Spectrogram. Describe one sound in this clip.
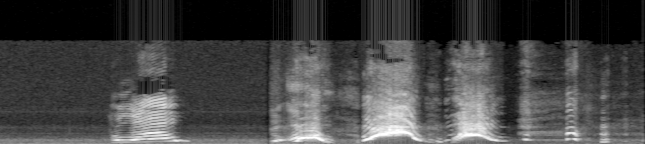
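A young woman shrieks loudly.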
